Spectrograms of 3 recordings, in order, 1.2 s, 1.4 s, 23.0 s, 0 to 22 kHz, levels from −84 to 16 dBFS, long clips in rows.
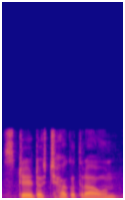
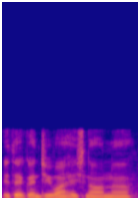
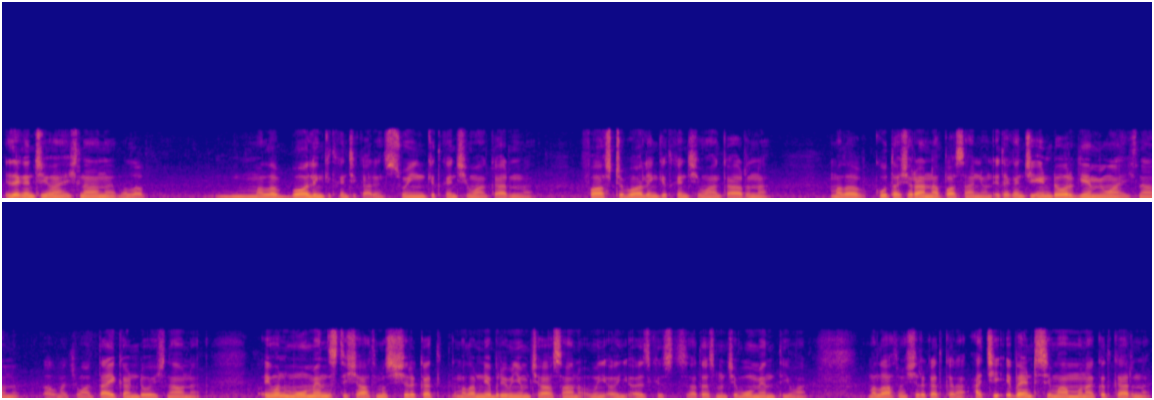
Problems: none marked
